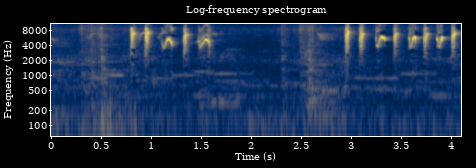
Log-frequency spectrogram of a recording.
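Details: Black sunbird (kolibri wulung) singing: bursts of very high, sharp chirped notes in quick runs, with a pause between the two runs and faint low background noise.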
